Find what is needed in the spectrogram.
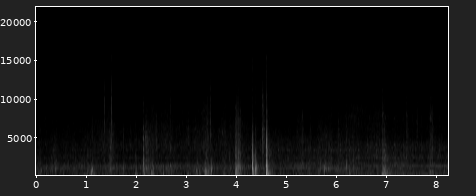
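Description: Handling noise from a handheld camera being fumbled and carried, with footsteps: irregular clicks and knocks, the loudest pair a little after four seconds in.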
